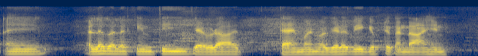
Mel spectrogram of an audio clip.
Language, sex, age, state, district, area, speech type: Sindhi, male, 18-30, Maharashtra, Thane, urban, spontaneous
